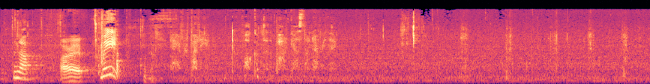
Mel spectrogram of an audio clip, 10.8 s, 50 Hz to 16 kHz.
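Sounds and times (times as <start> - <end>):
speech: 0.2 - 2.8
biting and chewing a crunchy pickle: 6.7 - 10.8.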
